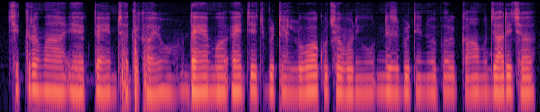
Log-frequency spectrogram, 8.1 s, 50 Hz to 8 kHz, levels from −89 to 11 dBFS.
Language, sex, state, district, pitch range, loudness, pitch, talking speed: Hindi, male, Uttarakhand, Tehri Garhwal, 120-125 Hz, -24 LUFS, 125 Hz, 155 wpm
